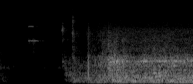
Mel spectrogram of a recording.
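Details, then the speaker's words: Fisher and Paykel condenser dryer that previously hummed with the drum not turning, and an idler problem is still suspected. A few clicks, then the motor spins up to a strong steady rushing hum with the drum turning. "it's like a jet engine now okay that's looking beautiful that is looking really nice"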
